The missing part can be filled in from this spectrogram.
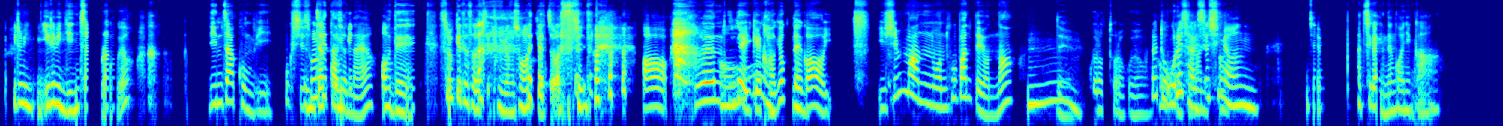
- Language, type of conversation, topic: Korean, podcast, 식사 준비 시간을 어떻게 줄일 수 있을까요?
- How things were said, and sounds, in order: tapping; laugh; laugh; laughing while speaking: "여쭤봤습니다"; laugh; other background noise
